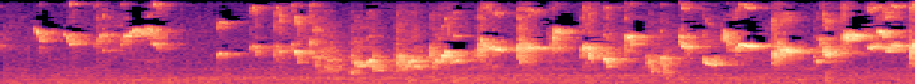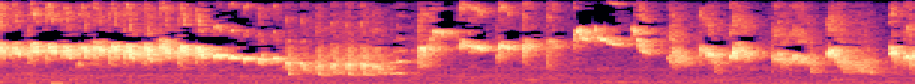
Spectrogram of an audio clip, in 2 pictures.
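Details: Goldfinch mule, five months old, learning to sing: a rambling twittering song of quick chirps and slurred notes, swelling into a sustained buzzy trill midway before dropping into lower warbles.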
